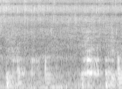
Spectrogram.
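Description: Seasoned bluefish, dusted with seasoned salt and complete seasoning, frying in a pan as it is stirred, a soft sizzle broken by a few brief scraping strokes, close and moderate in level, without voices.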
